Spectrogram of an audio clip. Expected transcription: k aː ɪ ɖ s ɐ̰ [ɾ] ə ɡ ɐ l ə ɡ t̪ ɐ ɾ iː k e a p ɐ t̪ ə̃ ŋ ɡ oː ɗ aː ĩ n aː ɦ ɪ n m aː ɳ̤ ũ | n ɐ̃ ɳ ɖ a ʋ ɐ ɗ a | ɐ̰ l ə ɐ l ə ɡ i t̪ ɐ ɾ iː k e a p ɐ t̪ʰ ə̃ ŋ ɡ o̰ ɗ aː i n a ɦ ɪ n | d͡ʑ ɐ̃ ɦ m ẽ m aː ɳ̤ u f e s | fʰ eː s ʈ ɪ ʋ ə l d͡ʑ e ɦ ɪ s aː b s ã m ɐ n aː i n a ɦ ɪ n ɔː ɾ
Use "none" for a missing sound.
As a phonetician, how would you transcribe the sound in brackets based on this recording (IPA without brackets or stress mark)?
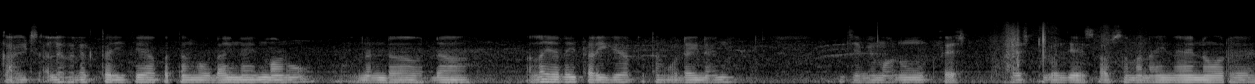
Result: l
